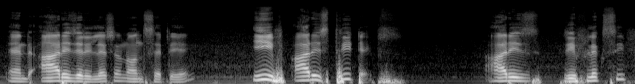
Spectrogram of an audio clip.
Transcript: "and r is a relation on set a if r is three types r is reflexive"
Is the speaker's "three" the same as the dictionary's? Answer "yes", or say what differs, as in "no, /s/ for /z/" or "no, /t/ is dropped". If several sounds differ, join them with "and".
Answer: no, /t/ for /θ/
